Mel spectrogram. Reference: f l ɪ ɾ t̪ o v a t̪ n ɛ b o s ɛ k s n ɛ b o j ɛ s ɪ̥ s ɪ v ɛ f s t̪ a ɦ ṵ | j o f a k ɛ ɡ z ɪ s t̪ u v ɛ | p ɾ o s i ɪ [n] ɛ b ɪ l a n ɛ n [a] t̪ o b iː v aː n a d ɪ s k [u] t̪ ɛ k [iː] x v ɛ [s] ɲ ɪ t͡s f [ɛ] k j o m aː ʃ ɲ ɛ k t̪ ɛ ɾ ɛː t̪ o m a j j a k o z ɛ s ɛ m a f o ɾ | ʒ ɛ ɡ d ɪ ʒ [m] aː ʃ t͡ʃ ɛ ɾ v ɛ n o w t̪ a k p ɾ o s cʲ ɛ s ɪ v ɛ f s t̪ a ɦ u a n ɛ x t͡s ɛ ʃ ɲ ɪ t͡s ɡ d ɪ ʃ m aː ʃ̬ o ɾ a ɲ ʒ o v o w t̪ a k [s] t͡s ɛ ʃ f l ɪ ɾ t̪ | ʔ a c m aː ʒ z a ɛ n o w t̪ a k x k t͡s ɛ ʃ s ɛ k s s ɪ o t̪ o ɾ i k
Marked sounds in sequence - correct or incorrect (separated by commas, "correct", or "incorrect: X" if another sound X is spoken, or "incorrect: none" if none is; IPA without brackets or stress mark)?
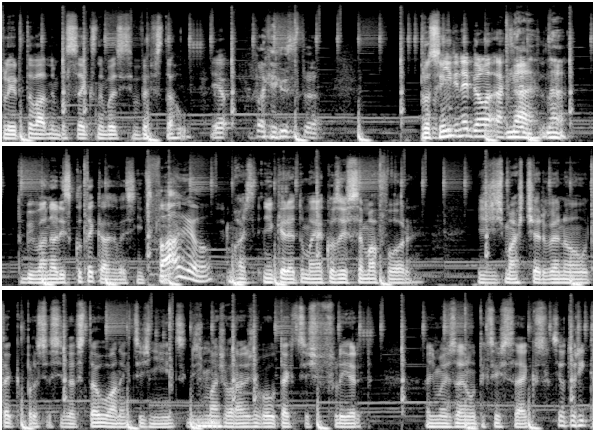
correct, incorrect: ɛ, incorrect: o, incorrect: aː, correct, incorrect: a, correct, incorrect: x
